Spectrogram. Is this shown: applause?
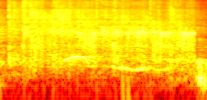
yes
